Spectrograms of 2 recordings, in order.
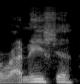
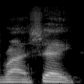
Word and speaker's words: Ranshay: Ransha, I'll call her Ranisha. All right. I thought I was going to say it right. All right. Is it Ranshay? Yes. Okay, it's Ranshay.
